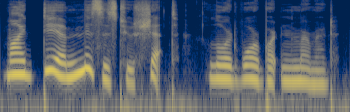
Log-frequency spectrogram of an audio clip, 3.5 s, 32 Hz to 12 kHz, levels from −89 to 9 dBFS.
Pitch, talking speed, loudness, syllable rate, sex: 200 Hz, 120 wpm, -17 LUFS, 3.9 syllables/s, female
